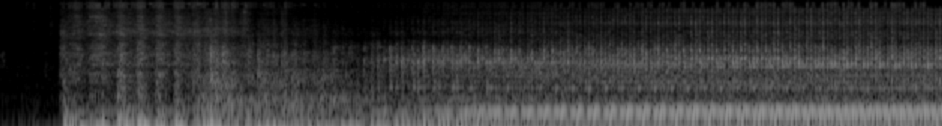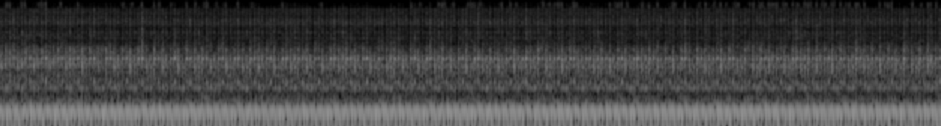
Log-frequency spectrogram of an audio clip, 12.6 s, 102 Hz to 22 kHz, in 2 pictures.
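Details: 1.6L VW diesel swapped into a Chevy S10 pickup, start after glow plug preheat and bleeding fuel system: short crank, fires and settles to smooth, even diesel clatter at steady idle; normal start and idle.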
